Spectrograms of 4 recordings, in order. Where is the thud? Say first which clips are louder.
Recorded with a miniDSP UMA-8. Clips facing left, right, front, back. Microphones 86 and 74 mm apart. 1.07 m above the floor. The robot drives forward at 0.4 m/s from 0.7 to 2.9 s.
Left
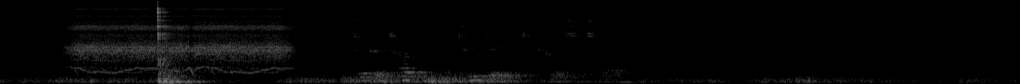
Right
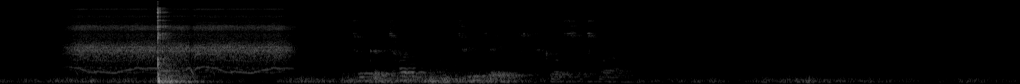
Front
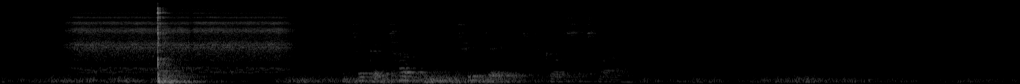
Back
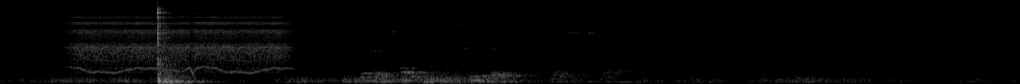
Right 5 dB, back 1 dB; 65° right, 1.7 m; by 2.0 s 70° right, 1.6 m.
